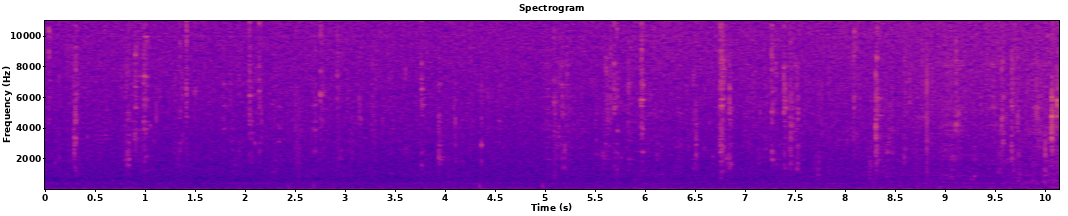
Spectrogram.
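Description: People eating at a dinner table: faint chewing and irregular small clicks of cutlery on plates over a steady low hum.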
